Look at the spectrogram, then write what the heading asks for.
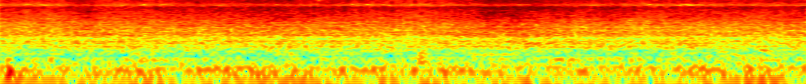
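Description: Diced chicken and carrot sizzling steadily in a hot non-stick wok as they are stirred with a silicone spatula.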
